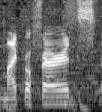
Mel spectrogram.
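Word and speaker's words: µF: not really sure but they pronounce it microfarads um i say uf all the time because that's what it looks like it looks like a u and an f but that's not really a u it's kind of this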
